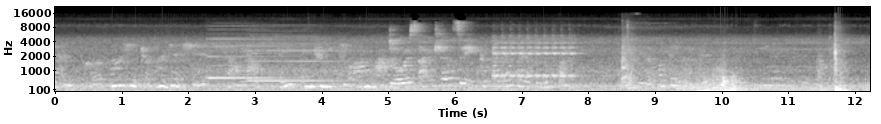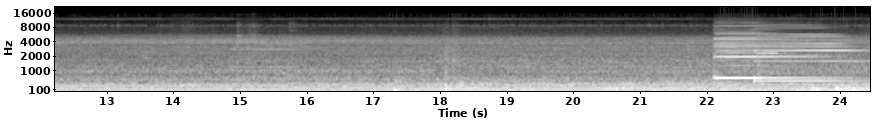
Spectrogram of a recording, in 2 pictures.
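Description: A train's door-closing chime and warning beeps, the sliding doors shutting with a sharp knock, then a steady hum as the train gets under way. Near the end comes a two-note ding-dong, the chime that comes before an on-board announcement.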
